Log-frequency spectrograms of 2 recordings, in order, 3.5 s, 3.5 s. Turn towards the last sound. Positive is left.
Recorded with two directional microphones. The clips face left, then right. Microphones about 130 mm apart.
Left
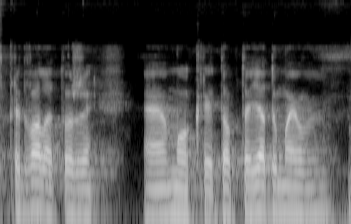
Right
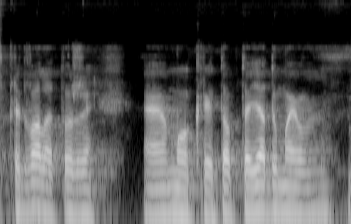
turn(degrees=15)  # may be behind; listen again after turning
